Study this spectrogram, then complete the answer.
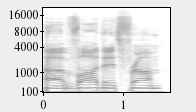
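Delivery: usual speaking voice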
